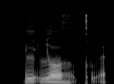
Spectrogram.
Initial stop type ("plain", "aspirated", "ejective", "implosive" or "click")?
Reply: ejective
